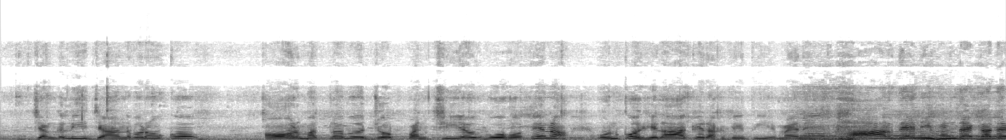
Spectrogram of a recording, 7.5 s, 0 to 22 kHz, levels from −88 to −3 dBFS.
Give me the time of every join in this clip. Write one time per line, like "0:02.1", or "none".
0:06.1

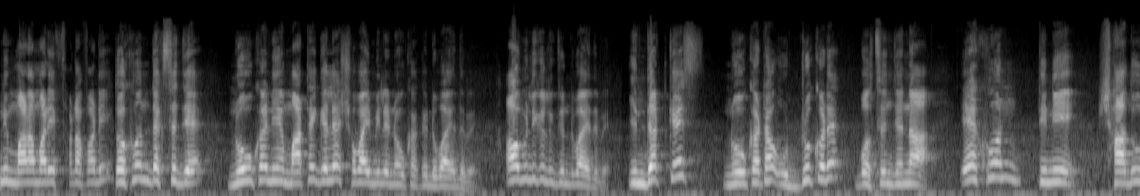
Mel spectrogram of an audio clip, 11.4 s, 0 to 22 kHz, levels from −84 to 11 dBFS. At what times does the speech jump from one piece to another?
0:01.0
0:06.1

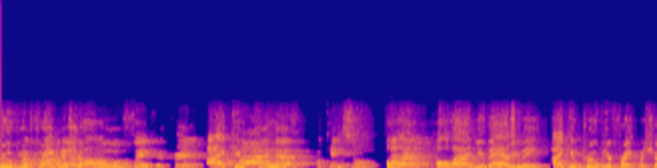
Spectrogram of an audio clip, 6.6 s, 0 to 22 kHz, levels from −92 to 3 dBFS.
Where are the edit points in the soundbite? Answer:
0:05.4

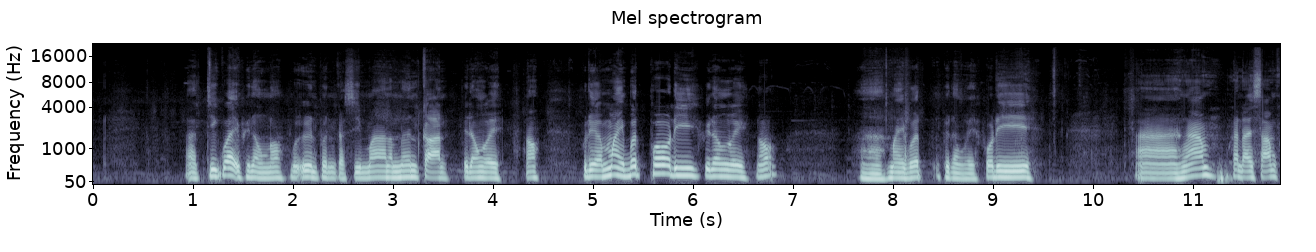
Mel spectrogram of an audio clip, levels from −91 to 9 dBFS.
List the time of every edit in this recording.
none

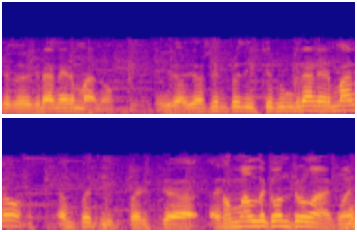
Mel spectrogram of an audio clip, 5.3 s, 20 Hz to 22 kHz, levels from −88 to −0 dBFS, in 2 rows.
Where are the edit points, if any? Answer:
none

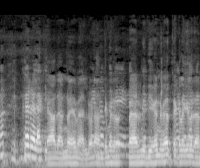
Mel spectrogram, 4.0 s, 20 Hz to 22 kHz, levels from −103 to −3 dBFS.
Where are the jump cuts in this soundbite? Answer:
0:00.9
0:02.6

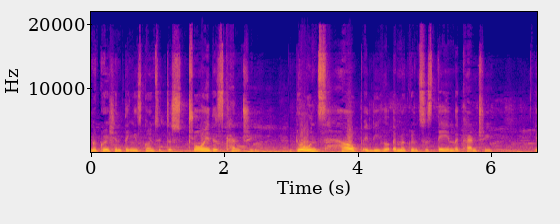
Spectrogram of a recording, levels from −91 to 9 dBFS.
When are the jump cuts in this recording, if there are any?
0:03.0

